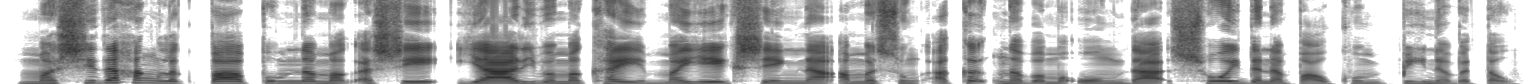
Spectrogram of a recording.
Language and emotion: Manipuri, neutral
